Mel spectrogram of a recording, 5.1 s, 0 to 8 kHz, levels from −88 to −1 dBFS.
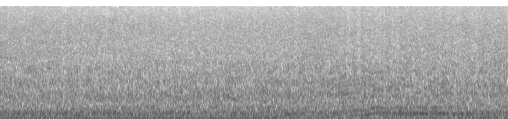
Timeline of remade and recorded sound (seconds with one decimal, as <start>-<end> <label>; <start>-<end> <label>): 0.0-0.5 remade; 0.5-3.1 recorded; 3.1-3.7 remade; 3.7-5.1 recorded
